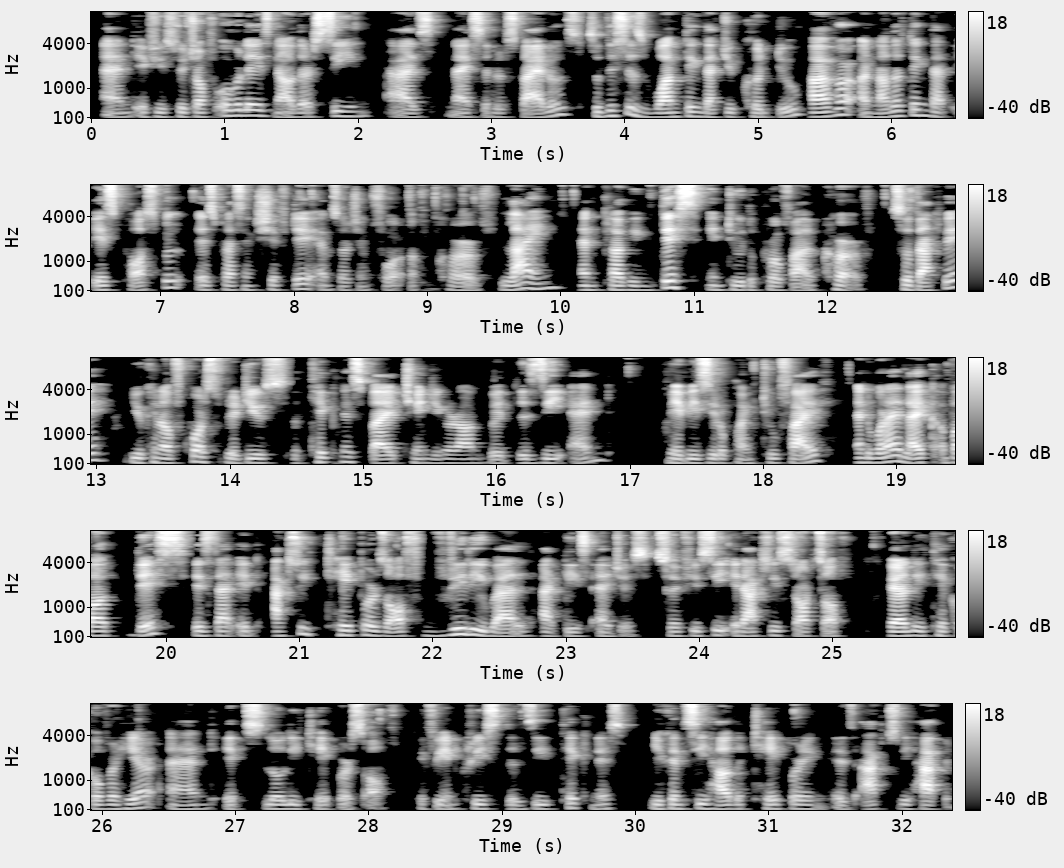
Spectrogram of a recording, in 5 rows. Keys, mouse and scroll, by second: 0.7 click, 1.4-2.1 middle drag, 2.4-3.6 scroll down 2, 3.6-4.9 scroll up 6, 7.1 middle click, 7.5 shift+a, 10.1-10.7 scroll down 1, 10.7-12.4 drag, 12.4 middle click, 13.1-13.5 scroll up 2, 13.9-17.1 shift+drag, 17.1-18.6 shift+drag, 19.1 scroll down 2, 19.5-20.4 shift+middle drag, 20.7-21.2 scroll up 3, 21.4-21.8 shift+middle drag, 23.3 scroll down 2, 23.8-24.3 shift+middle drag, 24.6 scroll up 2, 25.0-25.3 shift+middle drag, 26.3-28.1 shift+middle drag, 29.2-31.3 shift+drag.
